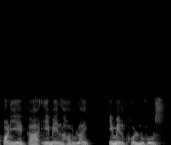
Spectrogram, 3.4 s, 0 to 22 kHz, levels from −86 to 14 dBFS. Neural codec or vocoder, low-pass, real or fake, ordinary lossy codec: none; 7.2 kHz; real; Opus, 24 kbps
